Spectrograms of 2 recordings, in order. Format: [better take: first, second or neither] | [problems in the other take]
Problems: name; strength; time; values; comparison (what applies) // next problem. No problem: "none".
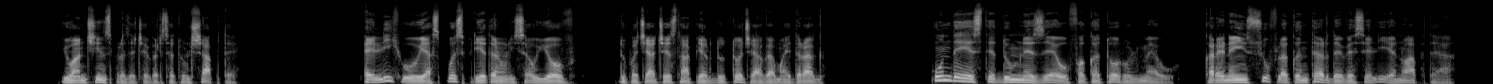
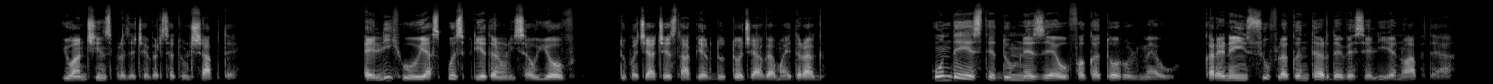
first | thin; very; fading below 350 Hz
